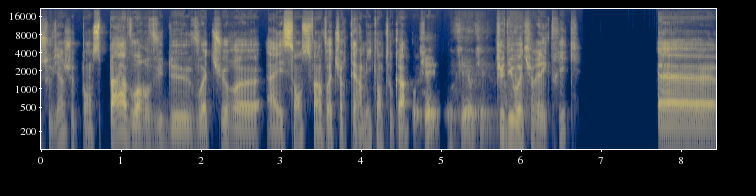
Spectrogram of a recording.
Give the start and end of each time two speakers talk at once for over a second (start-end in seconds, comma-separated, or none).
none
